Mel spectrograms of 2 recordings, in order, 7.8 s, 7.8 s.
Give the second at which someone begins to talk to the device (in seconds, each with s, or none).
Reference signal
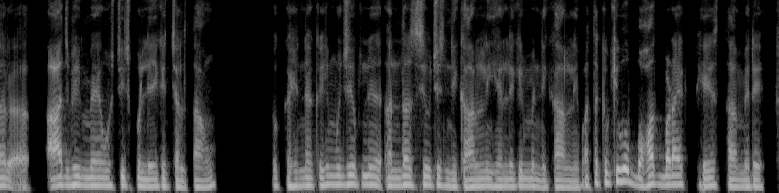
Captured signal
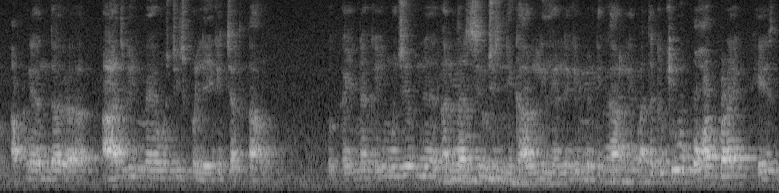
4.4 s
